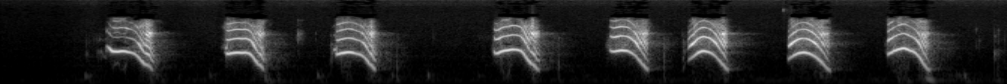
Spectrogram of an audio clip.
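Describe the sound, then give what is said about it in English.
Eight high, nasal chirps from a nervous elk calf, each a quick squealing note that drops sharply in pitch, repeated in an uneven, urgent rhythm with short silent gaps and no talking. “So you notice the difference, immaturity? That's what a calf will do.”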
